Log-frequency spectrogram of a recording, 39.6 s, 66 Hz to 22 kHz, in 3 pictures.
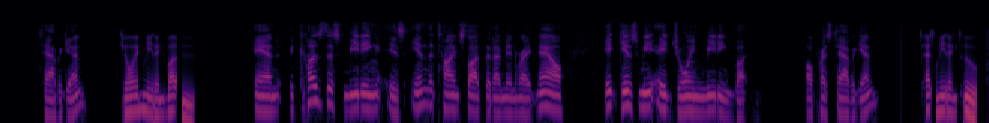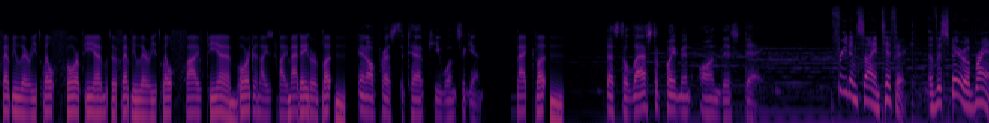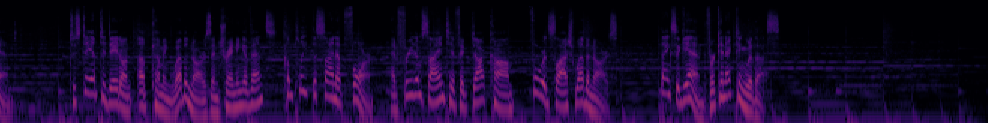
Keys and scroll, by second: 0.3 Tab, 10.8 Tab, 18.1 Tab.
